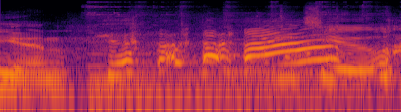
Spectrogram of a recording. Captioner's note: both laughing; laughing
